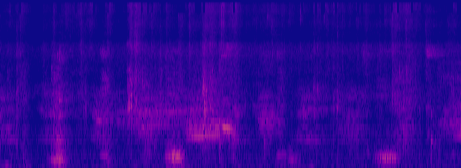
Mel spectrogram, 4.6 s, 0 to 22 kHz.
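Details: Native pig eating madre de agua leaves: short low grunts come at about 0.6, 1.7 and 3.9 seconds over steady rustling and chewing noise.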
